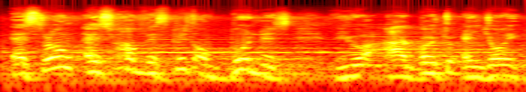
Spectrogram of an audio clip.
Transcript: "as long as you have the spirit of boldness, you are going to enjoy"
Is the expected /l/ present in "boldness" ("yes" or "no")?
no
